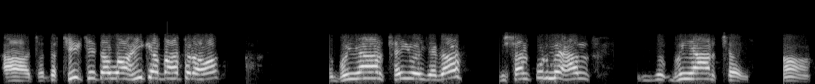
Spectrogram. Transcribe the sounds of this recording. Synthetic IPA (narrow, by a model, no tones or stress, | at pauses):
əətːt͡ʃʰat̪ɔʈʰik̚t͡ʃʰɛt̪ɔəɦĩkebat̪ɾəɦo | bʱũjaɾt͡ʃʰəjojd͡ʒeɡa | bisənpuɾmeɦəl | bʱujaɾt͡ʃʰəj | ɦã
